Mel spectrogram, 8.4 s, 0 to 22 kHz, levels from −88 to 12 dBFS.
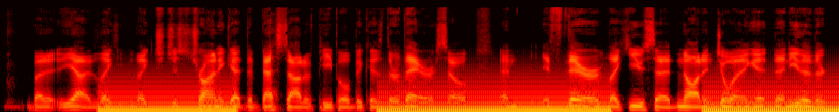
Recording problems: electrical hum; loud; from 1 to 2.5 s, from 4 to 6 s and from 7 s on; 50 Hz, 6 dB below the speech

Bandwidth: 16 kHz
